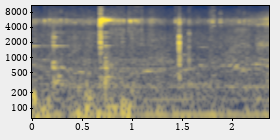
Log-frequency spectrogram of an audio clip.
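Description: Strong wind buffeting the microphone as a steady low rumble, with a few sharp clicks on top: one at the start, one a little after half a second and one about a second and a half in.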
